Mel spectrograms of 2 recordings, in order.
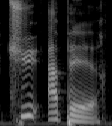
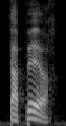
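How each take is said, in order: First: Tu and as are said as separate words. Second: Tu and as merge into one syllable, t'as.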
